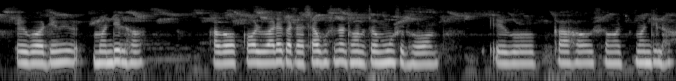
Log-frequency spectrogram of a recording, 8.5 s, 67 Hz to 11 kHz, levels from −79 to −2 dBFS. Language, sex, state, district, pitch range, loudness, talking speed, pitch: Hindi, female, Uttar Pradesh, Ghazipur, 210-225 Hz, -27 LUFS, 100 wpm, 215 Hz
